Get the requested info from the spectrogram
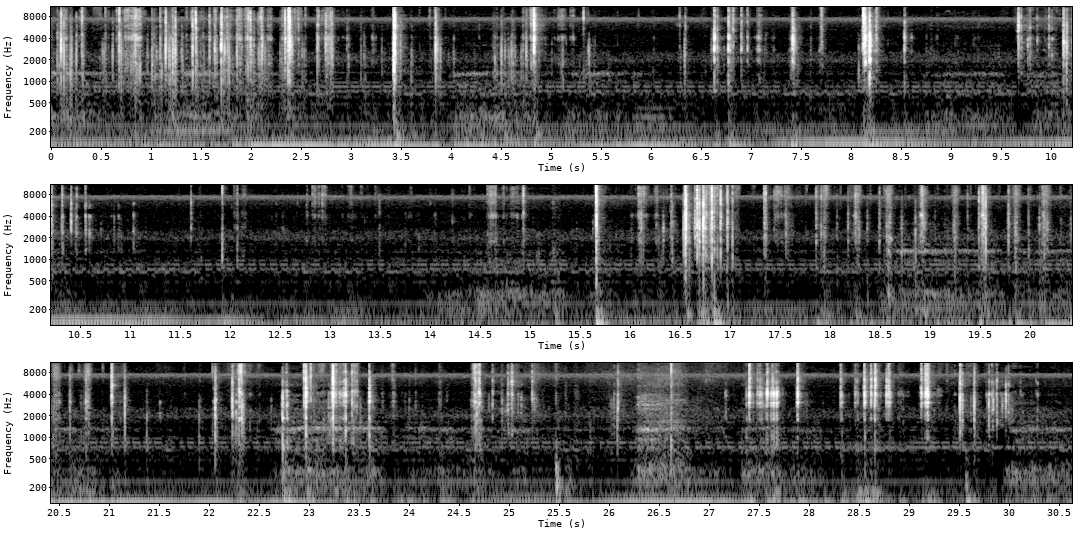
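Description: Irregular small clicks and taps of fingers and a small tool handling the metal and plastic parts of a cassette deck's tape transport and motor circuit board, over a steady low hum.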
